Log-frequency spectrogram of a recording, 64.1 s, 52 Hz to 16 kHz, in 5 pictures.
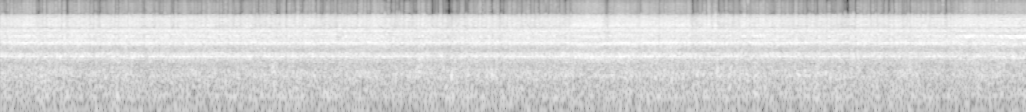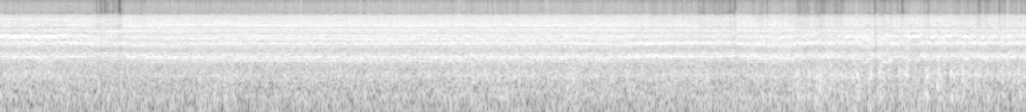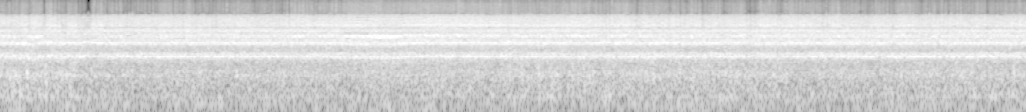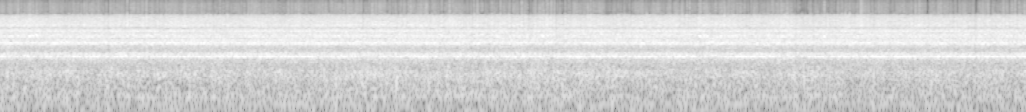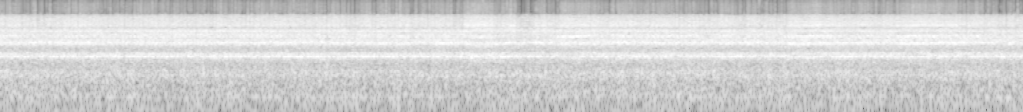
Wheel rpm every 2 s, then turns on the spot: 240, 230, 230, 230, 230, 230, 220, 210, 210, 210, 220, 220, 230, 230, 230, 230, 230, 230, 230, 230, 230, 230, 230, 230, 230, 240, 230, 230, 230, 230, 230, 230.
none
